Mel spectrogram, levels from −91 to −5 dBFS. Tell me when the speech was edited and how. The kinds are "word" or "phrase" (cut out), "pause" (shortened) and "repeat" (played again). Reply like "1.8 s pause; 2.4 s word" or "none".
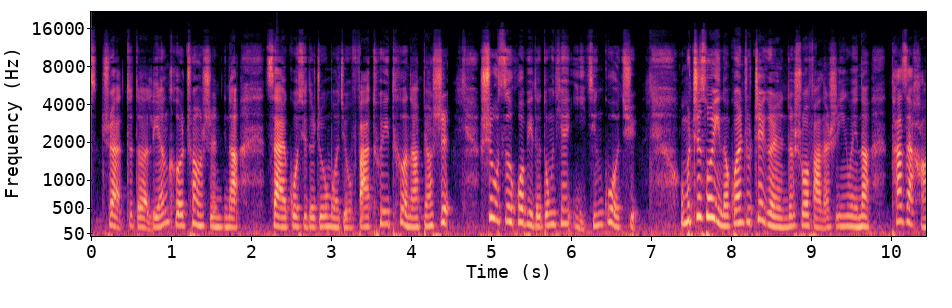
1.7 s phrase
